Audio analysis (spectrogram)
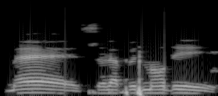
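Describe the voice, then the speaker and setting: A man voicing a wise village priest who speaks gravely and slowly. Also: medium pitch, steady tone, close to an everyday voice. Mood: solemn. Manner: slow, grave, measured. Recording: dull lo-fi recording.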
